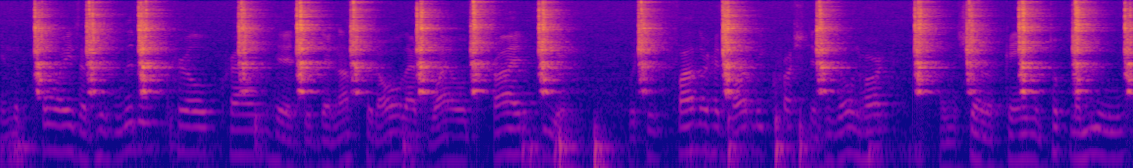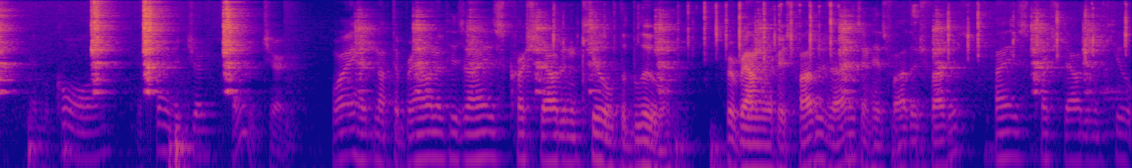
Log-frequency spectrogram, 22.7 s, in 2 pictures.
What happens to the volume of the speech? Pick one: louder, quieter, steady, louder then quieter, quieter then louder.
louder.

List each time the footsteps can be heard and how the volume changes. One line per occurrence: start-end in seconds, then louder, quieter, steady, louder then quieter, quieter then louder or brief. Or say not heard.
not heard.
